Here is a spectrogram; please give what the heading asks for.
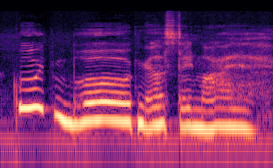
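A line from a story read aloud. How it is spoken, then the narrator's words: Tired fairy. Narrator (German): sagte die Nadelfee müde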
